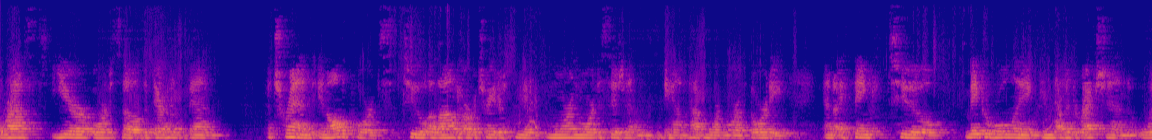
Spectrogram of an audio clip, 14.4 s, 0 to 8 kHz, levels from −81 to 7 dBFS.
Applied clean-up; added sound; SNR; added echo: neural separator model SepFormer DNS4.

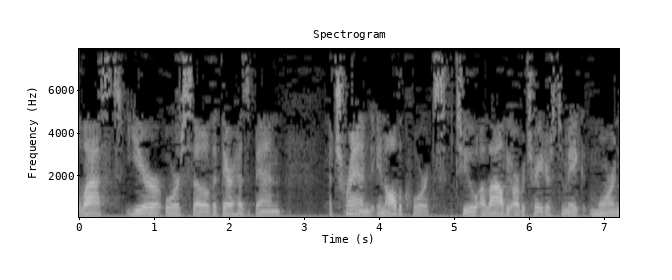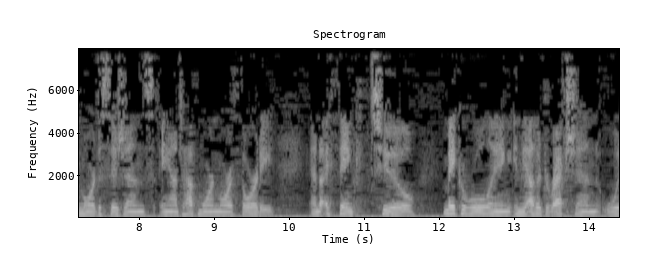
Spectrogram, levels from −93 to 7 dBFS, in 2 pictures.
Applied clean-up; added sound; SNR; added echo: none; none; none; none.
